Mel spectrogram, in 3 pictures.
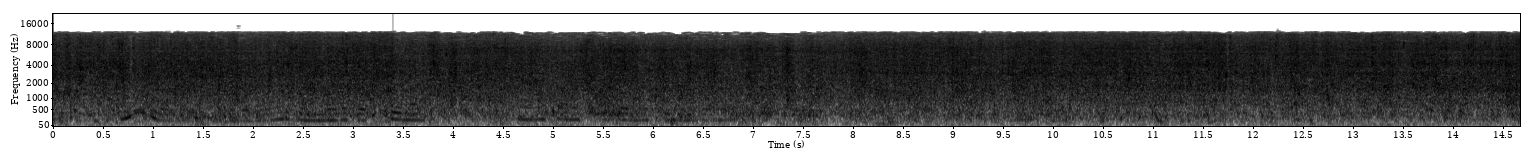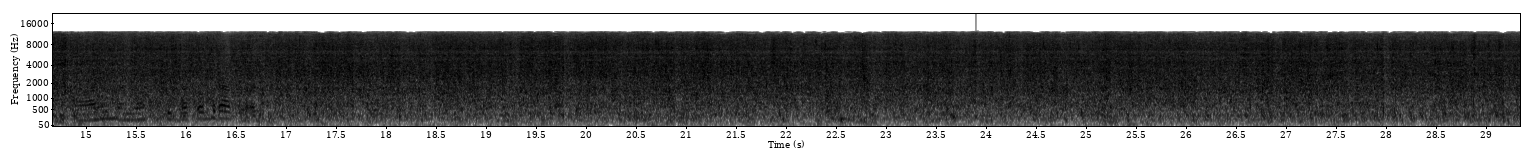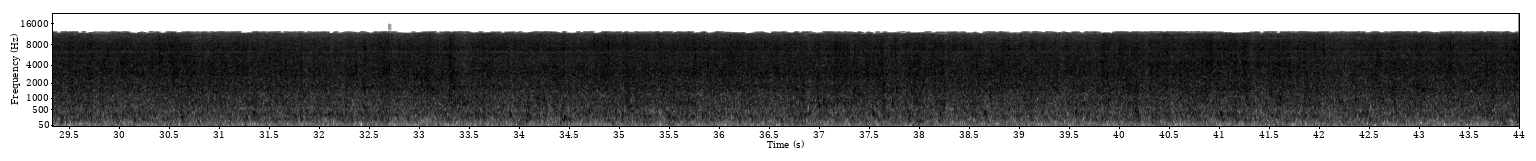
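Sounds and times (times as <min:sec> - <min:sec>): water pouring over a weir: 0:00.0 - 0:44.0.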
